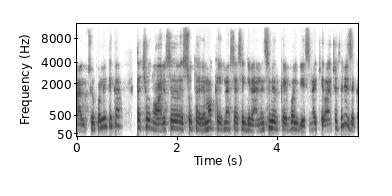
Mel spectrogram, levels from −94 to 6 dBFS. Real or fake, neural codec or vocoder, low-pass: fake; vocoder, 24 kHz, 100 mel bands, Vocos; 10.8 kHz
